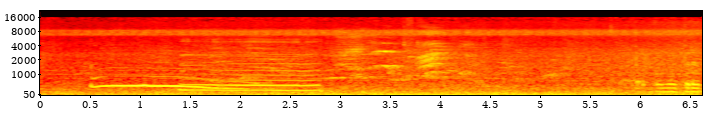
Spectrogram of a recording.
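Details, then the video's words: Mating-season cat calling within a group of one female and three males: a single long, steady, mournful wail lasting about two seconds, then quieter soft murmurs and faint human speech. "Kucing mencari pasangan"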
